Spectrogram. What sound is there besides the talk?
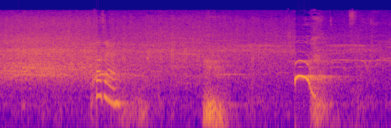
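audience applause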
